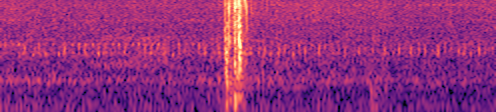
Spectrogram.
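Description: Faint steady room tone, broken by one short, sharp click a little over a second in.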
